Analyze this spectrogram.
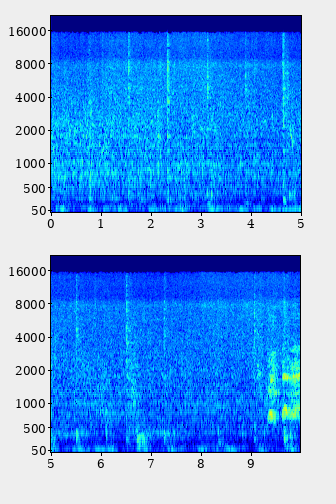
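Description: A metal spatula scrapes and taps against a pan.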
